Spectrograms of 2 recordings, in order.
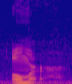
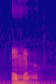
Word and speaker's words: Omar: Omar. Omar. Real quick. Instead of Omar. It's almost like it's one syllable when they do it.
